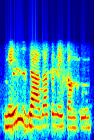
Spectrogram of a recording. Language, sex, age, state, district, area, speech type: Hindi, female, 30-45, Uttar Pradesh, Azamgarh, urban, conversation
